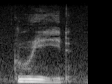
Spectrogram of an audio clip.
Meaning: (noun) A selfish or excessive desire for more than is needed or deserved, especially of money, wealth, food, or other possessions; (verb) To desire in a greedy manner, or to act on such a desire
- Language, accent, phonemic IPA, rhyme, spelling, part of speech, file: English, UK, /ɡɹiːd/, -iːd, greed, noun / verb, En-uk-greed.ogg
